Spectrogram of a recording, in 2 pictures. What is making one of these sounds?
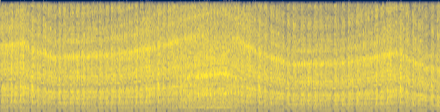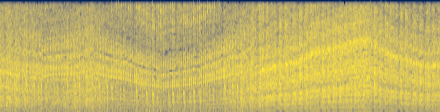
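A motorcycle engine drones steadily, its pitch rising as it speeds up, dropping as it slows, then rising again.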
